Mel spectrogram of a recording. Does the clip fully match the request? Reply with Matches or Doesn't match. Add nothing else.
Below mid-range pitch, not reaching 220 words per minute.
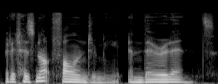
Doesn't match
